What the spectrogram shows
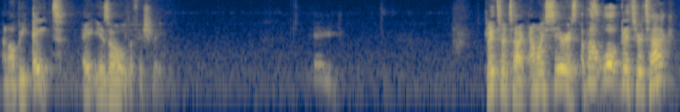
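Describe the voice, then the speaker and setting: An actor in his thirties, at home, reads viewers' questions into his webcam mic and answers them while teasing himself. His high, slightly rough voice has big pitch swings, a normal speed, and frequent pauses.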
